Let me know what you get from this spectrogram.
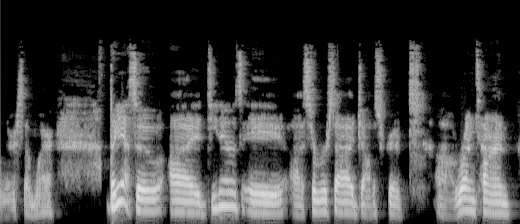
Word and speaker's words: Deno: So yeah, before we dive into new things that are coming to the project, can you tell us about what Deno, it's going to be Deno in my head forever. I know it's one of those where half the community, I feel, still is saying it incorrectly.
